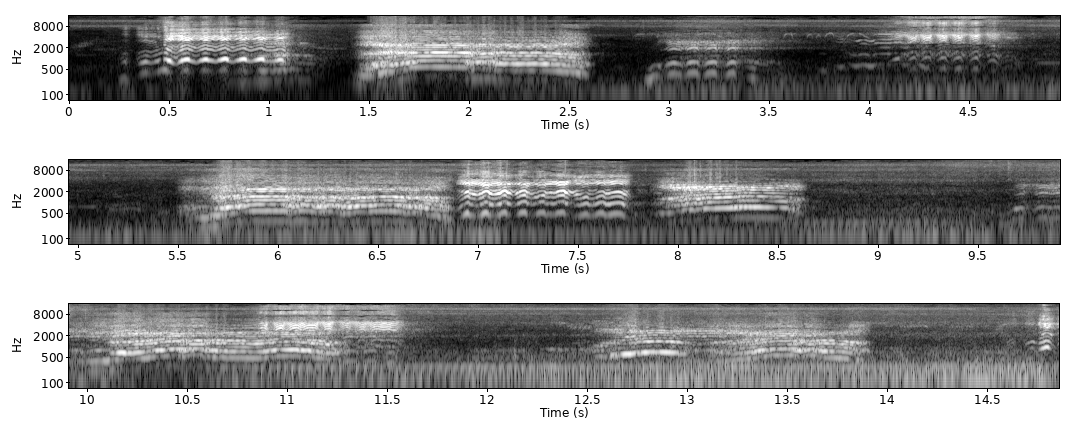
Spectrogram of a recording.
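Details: Goats bleating repeatedly in quick, overlapping wavering cries, followed by a rising steady low hum and noise that grows under the later calls.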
